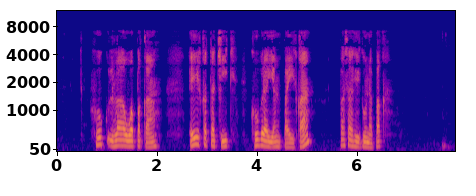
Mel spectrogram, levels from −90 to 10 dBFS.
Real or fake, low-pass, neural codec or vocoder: real; 7.2 kHz; none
